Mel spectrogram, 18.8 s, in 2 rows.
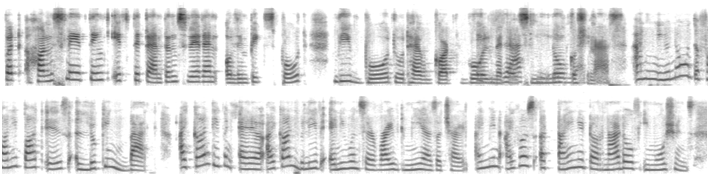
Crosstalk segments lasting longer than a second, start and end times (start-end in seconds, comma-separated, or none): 6.3-8.1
